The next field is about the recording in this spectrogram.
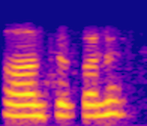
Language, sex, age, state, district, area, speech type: Telugu, female, 18-30, Telangana, Vikarabad, rural, conversation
